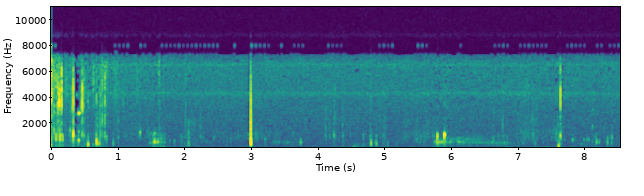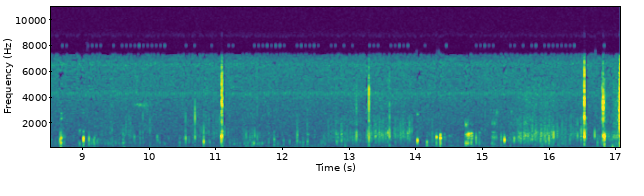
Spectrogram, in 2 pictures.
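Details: Irregular gurgles, clicks and low rumbles from the abdomen after drinking milk: active bowel sounds (borborygmi).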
